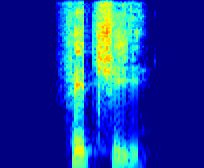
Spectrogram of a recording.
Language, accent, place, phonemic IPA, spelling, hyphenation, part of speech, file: German, Germany, Berlin, /ˈfɪd͡ʒi/, Fidschi, Fi‧d‧schi, proper noun / noun, De-Fidschi.ogg
- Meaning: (proper noun) 1. Fiji (a country and archipelago of over 300 islands in Melanesia in Oceania) 2. Fijian (Austronesian language of the Malayo-Polynesian family spoken on Fiji); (noun) Vietnamese person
